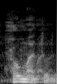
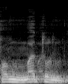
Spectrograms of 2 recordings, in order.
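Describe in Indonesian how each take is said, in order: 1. Bunyi m-nya tunggal dan dibaca pendek. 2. Bunyi m-nya rangkap dan dibaca panjang. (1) "tanpa tasydid" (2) "Maaf tadi saya keliru baca humma ya"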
